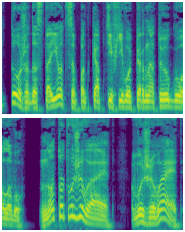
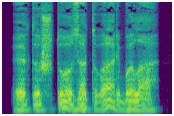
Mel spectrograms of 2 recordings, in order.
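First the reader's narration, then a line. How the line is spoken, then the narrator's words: Tense whisper. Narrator (Russian): Шепотом интересуется Буги, с напряжением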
